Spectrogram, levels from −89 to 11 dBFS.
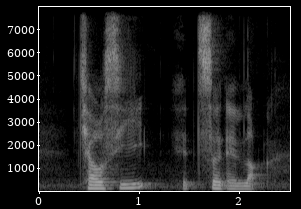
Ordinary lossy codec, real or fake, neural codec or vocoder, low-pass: none; real; none; none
